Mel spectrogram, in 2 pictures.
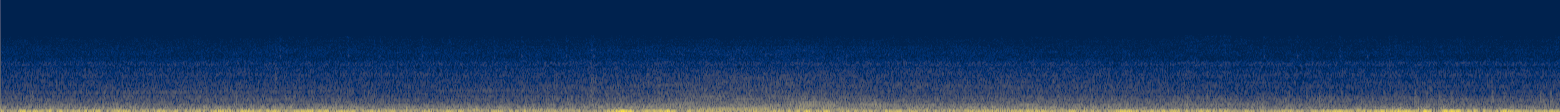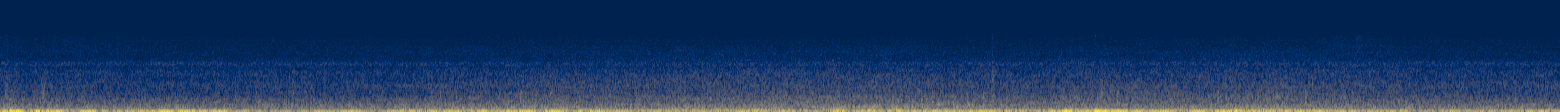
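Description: Low engine and road rumble inside a car's cabin as it drives, with the engine note rising briefly about seven seconds in.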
